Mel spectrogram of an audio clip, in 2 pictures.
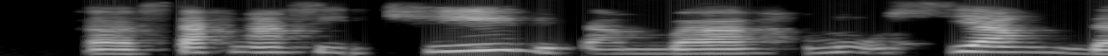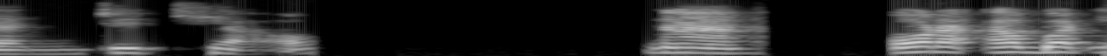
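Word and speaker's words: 陷: Nah, X I A N di sini bacanya Xian.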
